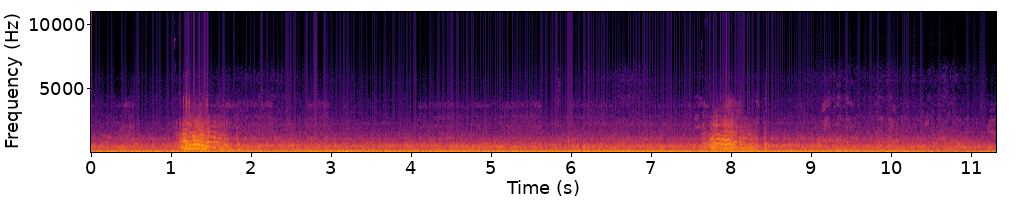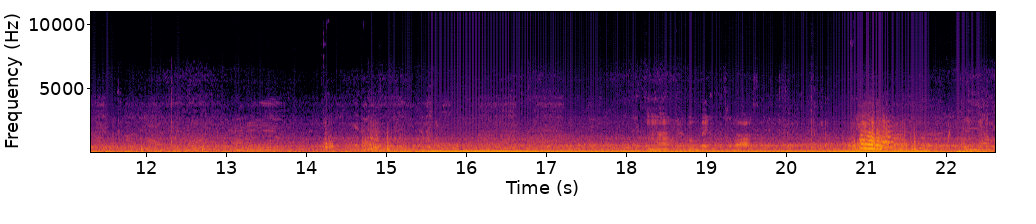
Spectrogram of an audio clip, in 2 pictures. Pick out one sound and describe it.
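A windscreen wiper squeaks across the wet glass now and then.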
